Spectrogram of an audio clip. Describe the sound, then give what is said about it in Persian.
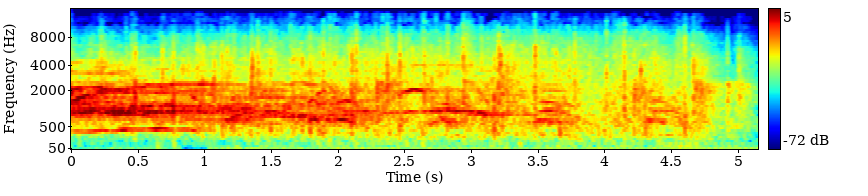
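A crowd at a school bursts into dense, steady clapping mixed with high-pitched cheers and whoops for Roy Kent, captain of AFC Richmond, the applause holding strong before easing off slightly at the end. “بس همراه من کاپتان AFC ریچموند رو تشویق کنین.”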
